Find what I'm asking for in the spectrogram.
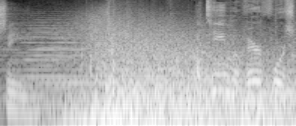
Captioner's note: missile blasting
